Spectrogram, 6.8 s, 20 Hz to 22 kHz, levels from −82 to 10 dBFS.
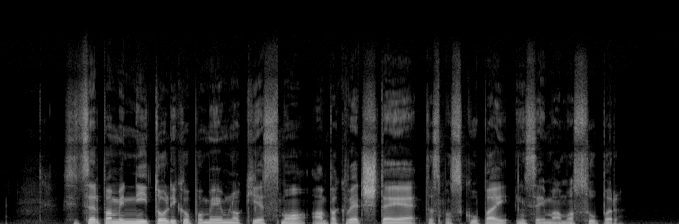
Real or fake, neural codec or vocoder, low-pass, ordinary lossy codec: real; none; 19.8 kHz; none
